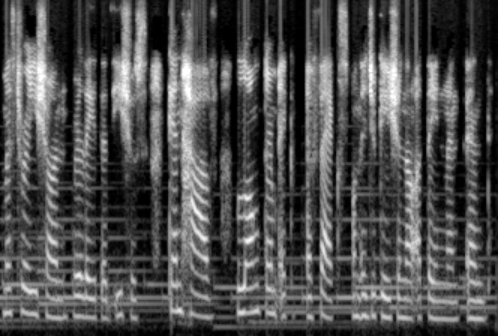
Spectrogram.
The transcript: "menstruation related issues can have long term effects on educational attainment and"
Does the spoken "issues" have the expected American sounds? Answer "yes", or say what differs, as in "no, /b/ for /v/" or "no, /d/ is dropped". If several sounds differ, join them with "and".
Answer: no, /s/ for /z/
